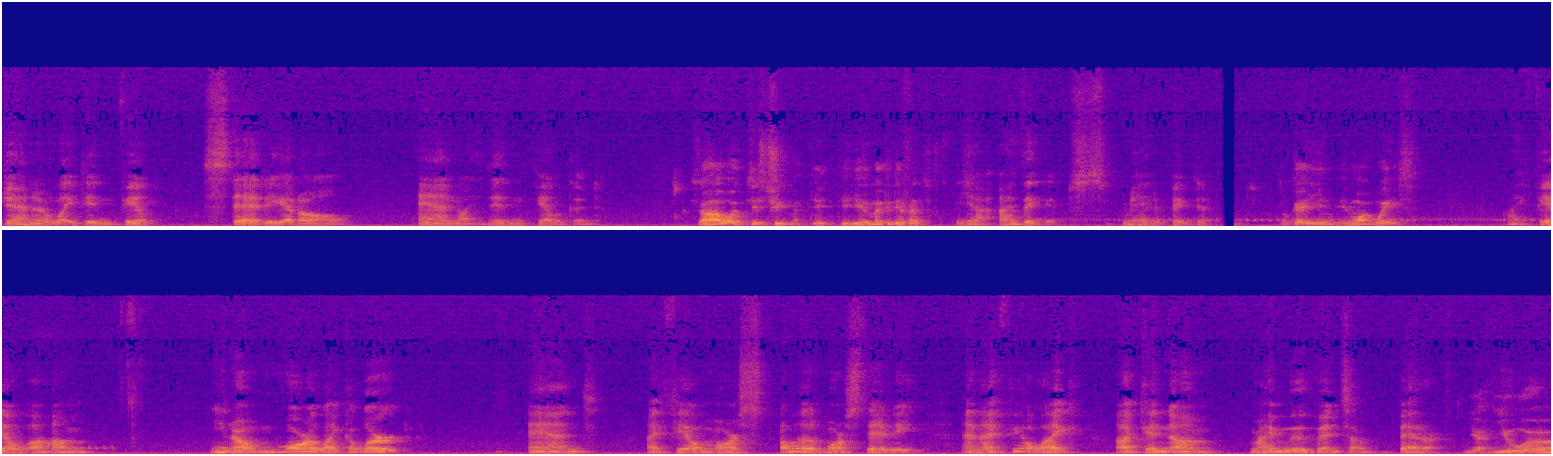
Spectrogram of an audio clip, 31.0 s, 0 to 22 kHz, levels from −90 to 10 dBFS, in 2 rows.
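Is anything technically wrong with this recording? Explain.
Yes, there's a burst of packet loss from 12.19 to 12.33 s. A run of audio never arrived, so the receiver stretched the last sound for about 115 ms while fading it, then dropped to silence. When playback picks up, roughly 120 ms of material is simply gone.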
